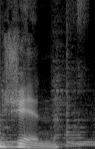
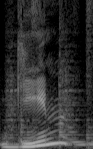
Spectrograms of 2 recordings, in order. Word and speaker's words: Gin: Because, like, I'm assuming these are all, like, Japanese pronunciations, so it's not Jin. It would be Gin?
